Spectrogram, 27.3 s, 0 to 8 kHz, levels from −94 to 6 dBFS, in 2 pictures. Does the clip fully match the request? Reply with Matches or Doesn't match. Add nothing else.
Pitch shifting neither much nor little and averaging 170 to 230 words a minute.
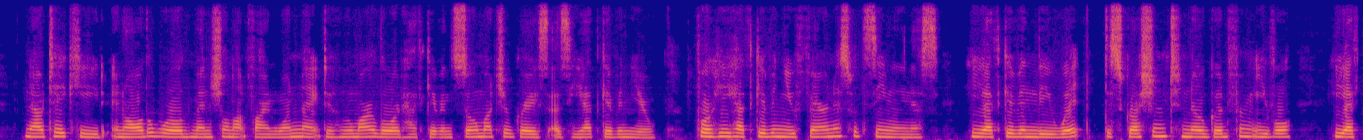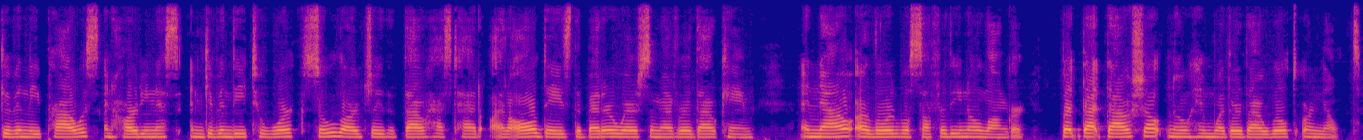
Doesn't match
